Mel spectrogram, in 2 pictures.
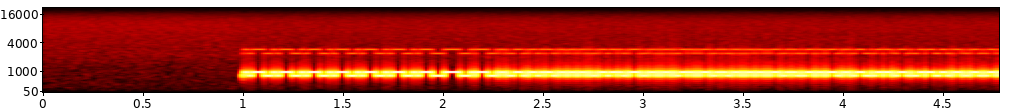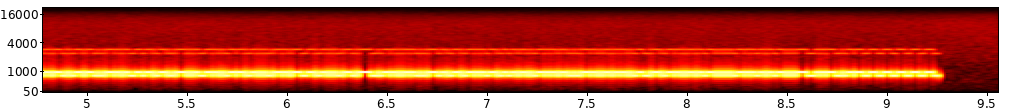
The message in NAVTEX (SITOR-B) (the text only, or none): THE SERIES WAS DUE TO RESTART IN SEPTEMBER.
